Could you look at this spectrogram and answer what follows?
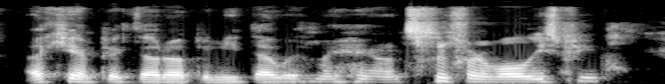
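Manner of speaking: rushed, rattled-off, panicked inner voice. Retelling staring at a huge rib at dinner: retelling own panicked thoughts.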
